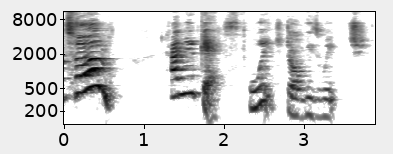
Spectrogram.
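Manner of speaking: lively, sing-song picture book reading; storybook voice for little ones; reading to children. Acted. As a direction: read it to toddlers with bounce.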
